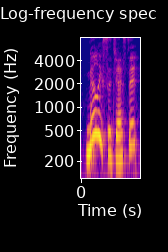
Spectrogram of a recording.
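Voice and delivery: plain reading voice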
